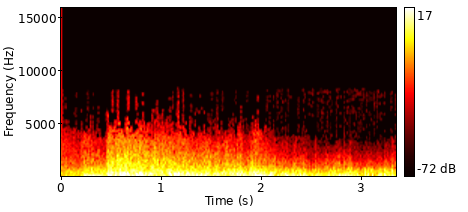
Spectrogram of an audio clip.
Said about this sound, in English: The sky opened suddenly and rain poured down. "What in the world? Where did the storm come from?" Suddenly, there was a flash of lightning.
